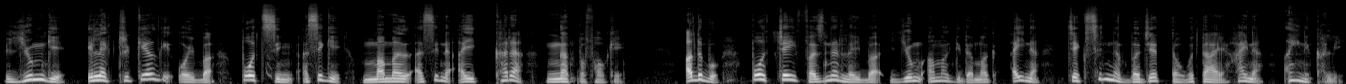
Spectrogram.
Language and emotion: Manipuri, surprised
